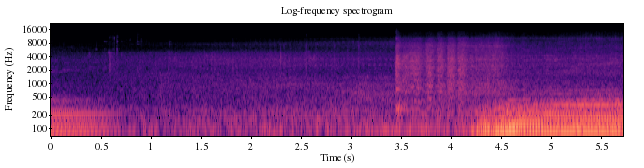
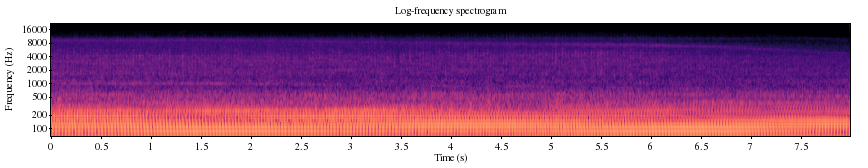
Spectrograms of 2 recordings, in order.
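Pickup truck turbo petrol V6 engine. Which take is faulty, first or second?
second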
